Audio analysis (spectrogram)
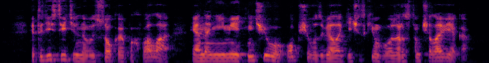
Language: Russian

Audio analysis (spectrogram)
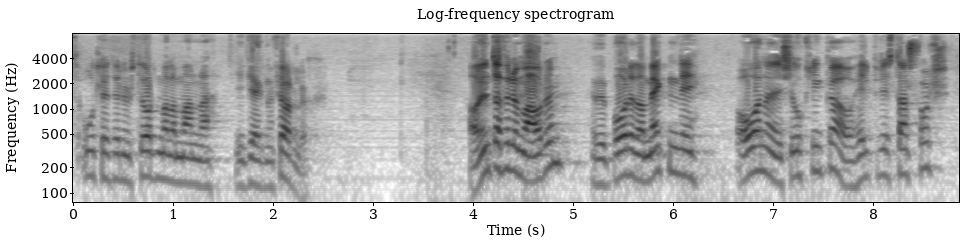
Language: Icelandic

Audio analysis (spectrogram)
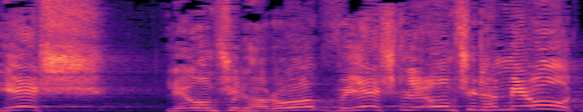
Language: Hebrew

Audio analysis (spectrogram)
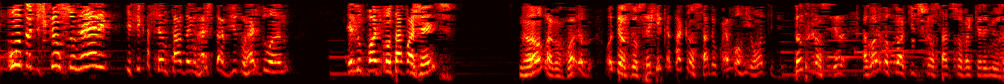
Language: Portuguese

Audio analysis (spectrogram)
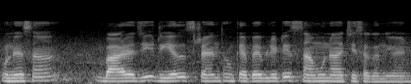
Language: Sindhi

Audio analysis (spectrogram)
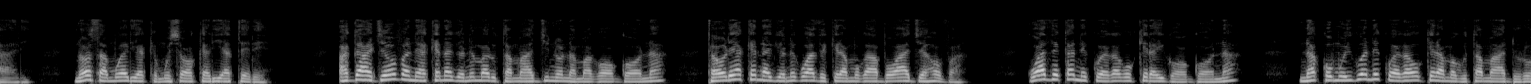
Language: Kikuyu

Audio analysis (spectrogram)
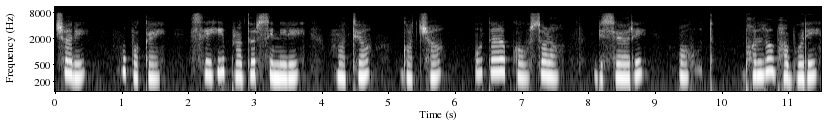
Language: Odia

